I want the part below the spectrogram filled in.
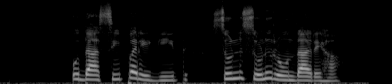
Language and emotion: Punjabi, neutral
